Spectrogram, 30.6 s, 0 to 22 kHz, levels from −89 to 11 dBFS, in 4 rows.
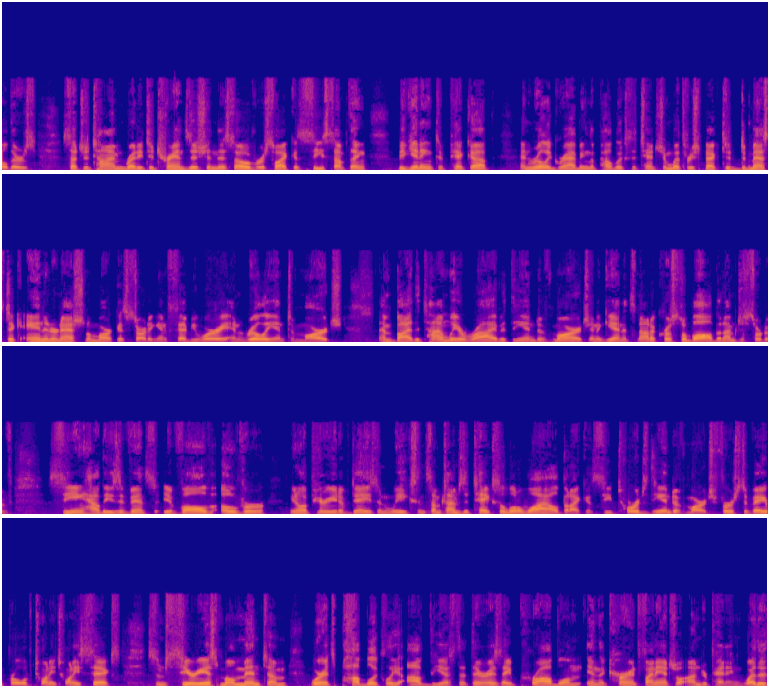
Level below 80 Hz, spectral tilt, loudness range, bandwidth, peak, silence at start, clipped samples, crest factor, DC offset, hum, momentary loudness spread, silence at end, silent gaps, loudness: -68 dBFS; -5 dB/octave; 2 LU; 12.5 kHz; -4 dBFS; 0 s; under 0.1%; 18 dB; under 0.1%; none; 10 LU; 0 s; none; -23 LUFS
